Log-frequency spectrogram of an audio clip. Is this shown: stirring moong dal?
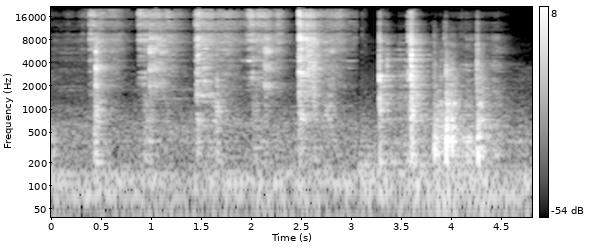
yes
